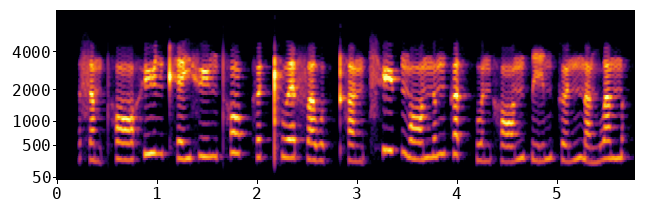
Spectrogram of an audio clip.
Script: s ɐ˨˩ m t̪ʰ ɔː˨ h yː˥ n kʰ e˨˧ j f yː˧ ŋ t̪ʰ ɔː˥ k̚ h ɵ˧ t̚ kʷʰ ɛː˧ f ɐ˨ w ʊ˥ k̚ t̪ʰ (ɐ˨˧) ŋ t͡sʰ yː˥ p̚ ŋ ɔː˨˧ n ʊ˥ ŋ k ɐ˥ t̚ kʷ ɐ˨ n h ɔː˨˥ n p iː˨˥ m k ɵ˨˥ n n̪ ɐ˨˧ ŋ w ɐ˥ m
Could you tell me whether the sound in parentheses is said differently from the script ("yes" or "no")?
yes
